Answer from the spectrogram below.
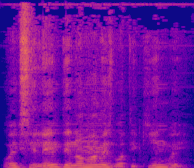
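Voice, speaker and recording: A young Mexican man with a Mexican accent, commenting on his own gameplay, excitable, swearing freely and muttering repeated words under his breath. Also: a little high, moderate pace. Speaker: gaming YouTuber.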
